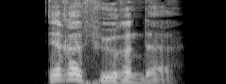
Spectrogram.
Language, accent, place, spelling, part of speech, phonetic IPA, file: German, Germany, Berlin, irreführende, adjective, [ˈɪʁəˌfyːʁəndə], De-irreführende.ogg
- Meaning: inflection of irreführend: 1. strong/mixed nominative/accusative feminine singular 2. strong nominative/accusative plural 3. weak nominative all-gender singular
